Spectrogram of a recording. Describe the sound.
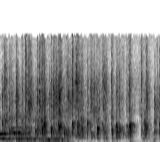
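An audience at a comedy show breaks into steady, dense applause for a man called up on stage, filling the whole few seconds, with a few cheering voices rising over the clapping near the start.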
